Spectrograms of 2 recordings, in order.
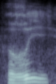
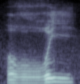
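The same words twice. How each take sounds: First: The syllable is said with reduced heaviness. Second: The syllable is said with full heaviness. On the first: The speaker calls it right. "tetap tebal tapi berkurang ketebalannya" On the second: The speaker calls it wrong. "bukan ghi"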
